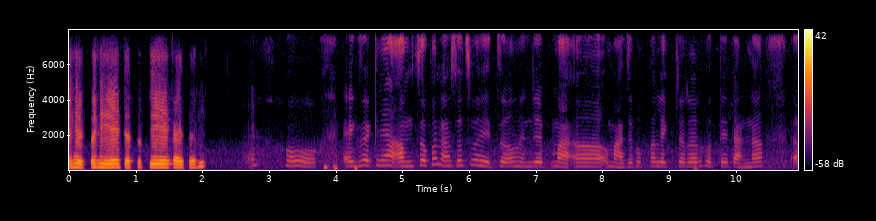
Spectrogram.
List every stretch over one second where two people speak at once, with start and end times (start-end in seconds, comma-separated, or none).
none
